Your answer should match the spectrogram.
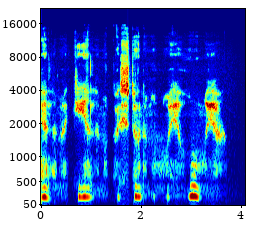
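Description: A woman speaking softly, in a breathy, near-whispered voice, stopping shortly before the end.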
